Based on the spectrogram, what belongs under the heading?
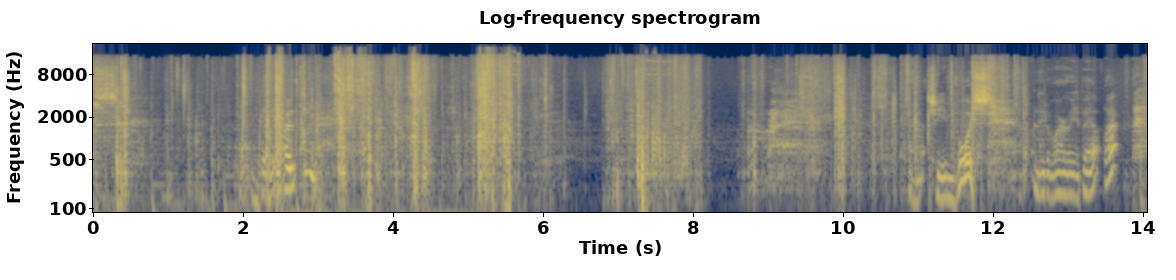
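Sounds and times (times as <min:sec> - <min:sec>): paper rustling: 0:00.3 - 0:06.2
cardboard box being opened: 0:01.1 - 0:05.7.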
